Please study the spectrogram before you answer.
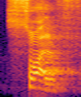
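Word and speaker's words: zwölf: എൽഫ് 12 വരുന്ന സമയത്ത് സ്വൽഫ് സെഡ് വെച്ച് ആയതുകൊണ്ട് എസ് എന്നുള്ള ശബ്ദത്തിൽ ഉച്ചരിക്കുക സ്വെൽഫ് സോ 11 എന്നുള്ളതിന് എൽഫ്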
